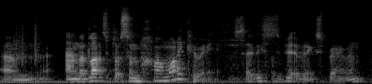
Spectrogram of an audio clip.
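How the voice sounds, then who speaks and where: A man's voice: medium pitch, sing-song, rapid-fire, gravelly, over music. A man hosting a casual livestream from home, chatting and reading out viewer comments. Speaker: livestream host and musician.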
